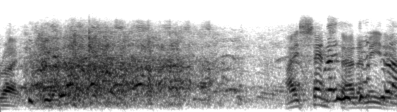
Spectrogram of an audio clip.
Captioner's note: laughter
